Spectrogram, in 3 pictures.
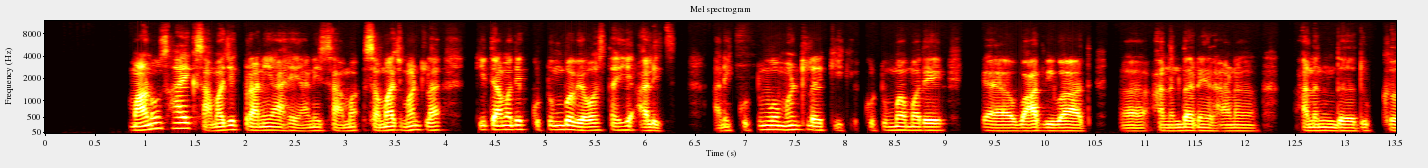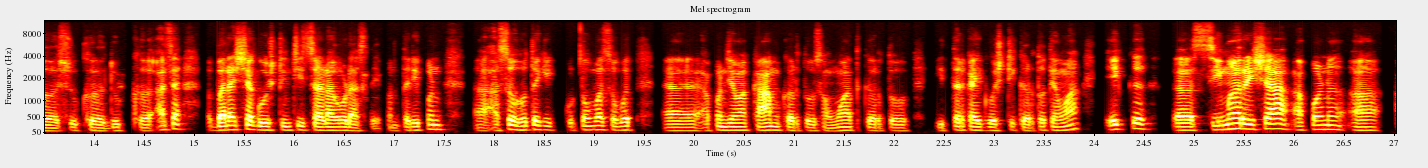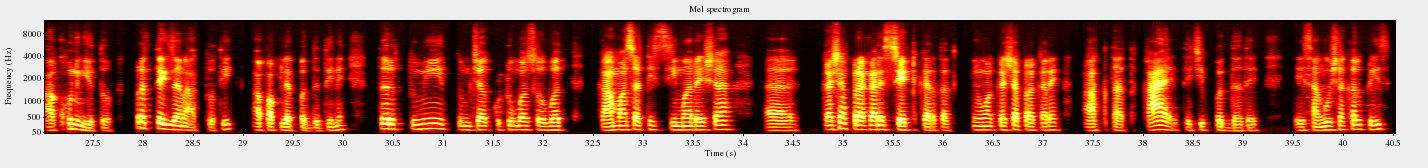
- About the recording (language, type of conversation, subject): Marathi, podcast, कुटुंबासोबत काम करताना कामासाठीच्या सीमारेषा कशा ठरवता?
- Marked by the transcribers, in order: none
